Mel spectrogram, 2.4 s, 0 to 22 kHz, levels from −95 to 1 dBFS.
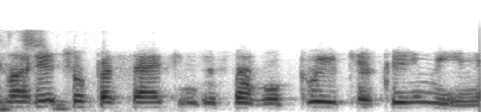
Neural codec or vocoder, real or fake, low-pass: codec, 32 kHz, 1.9 kbps, SNAC; fake; 7.2 kHz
